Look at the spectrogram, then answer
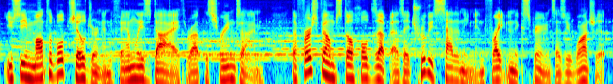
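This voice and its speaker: Low-pitched man reviewing over prominent music. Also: expressive, normal speed. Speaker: video reviewer and channel host. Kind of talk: scripted video essay review narration. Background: background music.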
